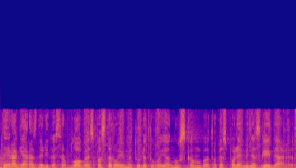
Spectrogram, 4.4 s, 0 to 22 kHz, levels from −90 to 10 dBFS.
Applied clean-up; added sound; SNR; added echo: none; Domestic sounds, home sounds; 15 dB; none.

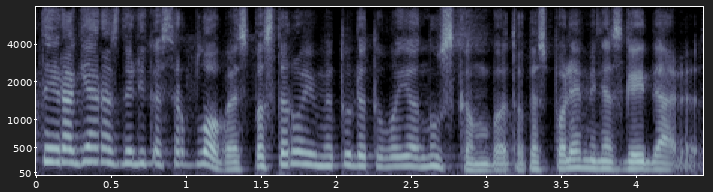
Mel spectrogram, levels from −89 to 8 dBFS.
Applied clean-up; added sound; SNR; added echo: neural mask model DeepFilterNet 3.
